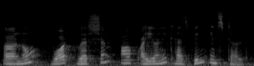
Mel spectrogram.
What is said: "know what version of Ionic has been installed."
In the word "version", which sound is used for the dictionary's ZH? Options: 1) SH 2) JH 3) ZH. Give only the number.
1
